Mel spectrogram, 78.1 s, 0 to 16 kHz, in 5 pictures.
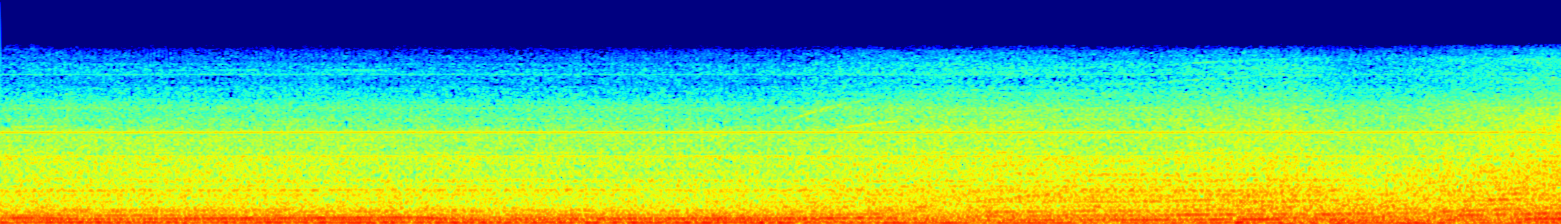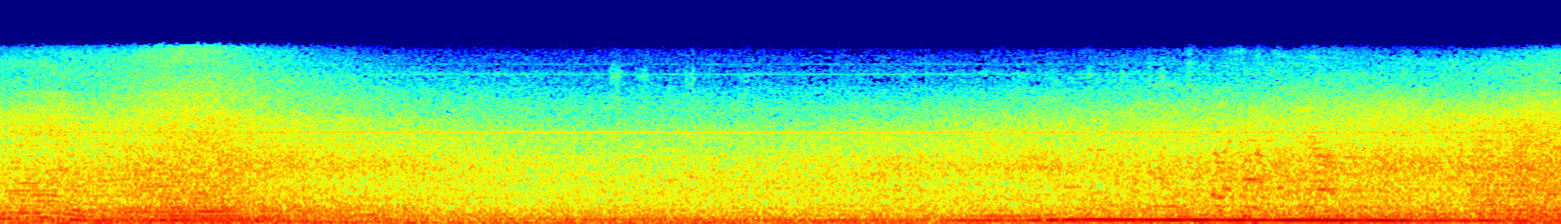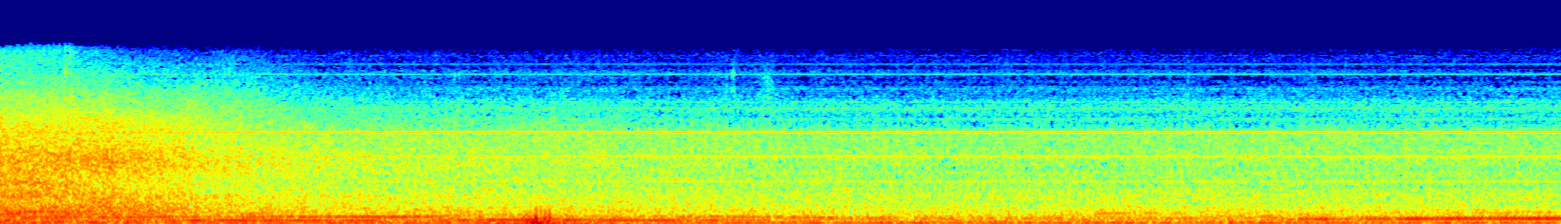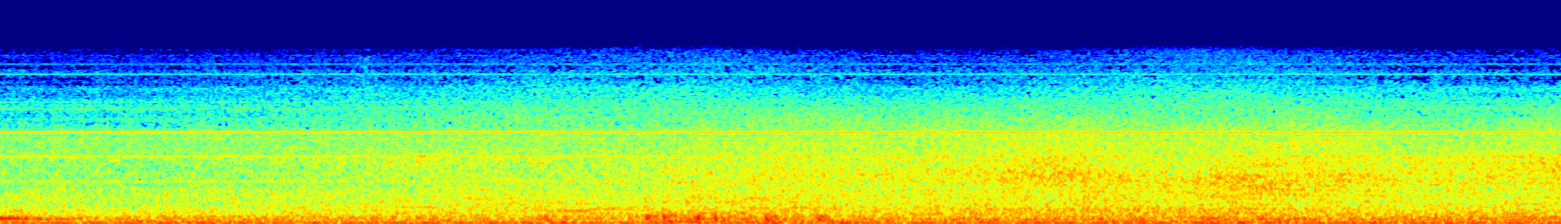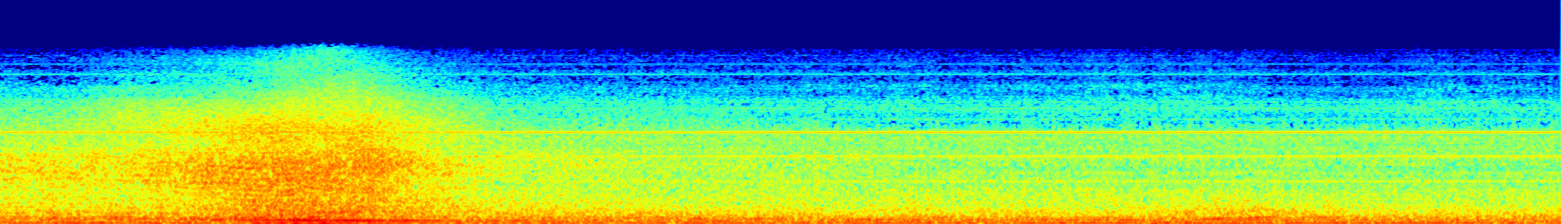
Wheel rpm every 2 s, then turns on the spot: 0, 0, 0, 0, 0, 0, 0, 0, 0, 0, 0, 0, 0, 0, 0, 0, 0, 0, 0, 0, 0, 0, 0, 0, 0, 0, 0, 0, 0, 0, 0, 0, 0, 0, 0, 0, 0, 0, 0.
none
